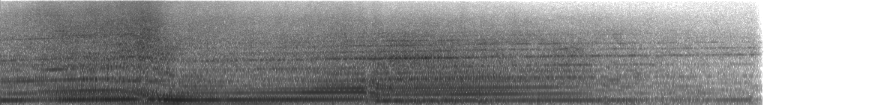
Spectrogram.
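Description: A rally car engine roars loudly as the car speeds past, then fades into the distance.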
